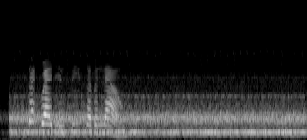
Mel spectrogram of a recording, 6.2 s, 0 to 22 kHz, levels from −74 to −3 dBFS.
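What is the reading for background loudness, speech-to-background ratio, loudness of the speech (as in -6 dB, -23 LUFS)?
-28.5 LUFS, 3.5 dB, -25.0 LUFS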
